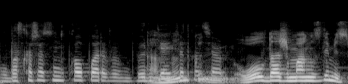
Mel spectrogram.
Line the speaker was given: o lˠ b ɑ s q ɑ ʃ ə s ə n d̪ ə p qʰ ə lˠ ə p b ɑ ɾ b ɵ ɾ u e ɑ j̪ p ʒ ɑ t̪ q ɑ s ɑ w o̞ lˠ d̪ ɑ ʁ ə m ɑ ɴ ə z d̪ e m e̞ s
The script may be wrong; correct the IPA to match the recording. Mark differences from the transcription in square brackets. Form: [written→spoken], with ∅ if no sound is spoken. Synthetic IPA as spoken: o lˠ b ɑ s q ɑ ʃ [ə→ɑ] s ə n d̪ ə p qʰ [ə→ɑ] lˠ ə p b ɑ ɾ b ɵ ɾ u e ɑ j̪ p ʒ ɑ t̪ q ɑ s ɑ w o̞ lˠ d̪ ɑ [ʁ→ʒ] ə m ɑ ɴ ə z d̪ e m e̞ s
